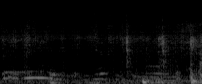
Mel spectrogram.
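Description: Faint, indistinct voices in a small room, with a short low hum-like voice tone in the first half-second. Two light knocks come in the second half.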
